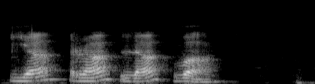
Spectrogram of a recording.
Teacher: उच्चारण के समय जीभ मुख के किसी भाग को स्पर्श नहीं करती है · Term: अंतःस्थ व्यंजन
